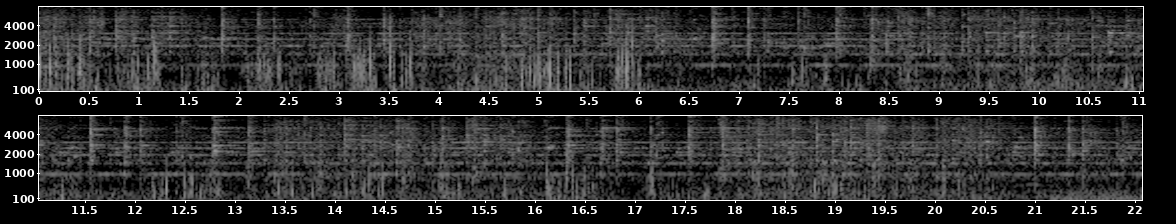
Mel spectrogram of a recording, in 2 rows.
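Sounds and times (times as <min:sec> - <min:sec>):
freight train rumbling: 0:00.0 - 0:22.0
train wheel clicks and clanks: 0:00.0 - 0:22.0.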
